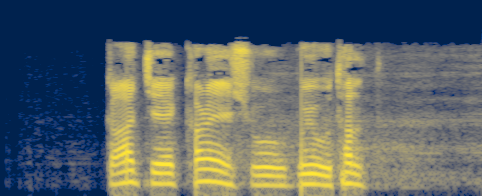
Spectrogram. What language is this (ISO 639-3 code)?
mvy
